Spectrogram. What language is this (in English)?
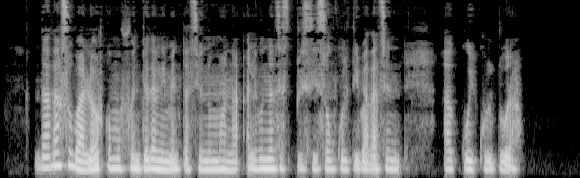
Spanish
